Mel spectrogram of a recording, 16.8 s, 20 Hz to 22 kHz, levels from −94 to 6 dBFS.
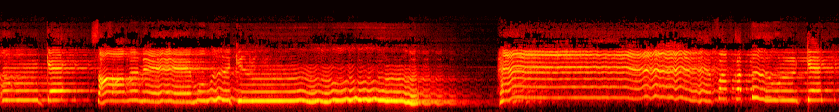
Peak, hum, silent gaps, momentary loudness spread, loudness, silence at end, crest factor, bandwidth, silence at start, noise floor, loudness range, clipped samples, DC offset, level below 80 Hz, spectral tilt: -12 dBFS; none; none; 7 LU; -26 LUFS; 0 s; 16 dB; 11 kHz; 0 s; -61 dBFS; 3 LU; under 0.1%; under 0.1%; -86 dBFS; -1.5 dB/octave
